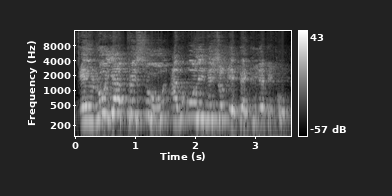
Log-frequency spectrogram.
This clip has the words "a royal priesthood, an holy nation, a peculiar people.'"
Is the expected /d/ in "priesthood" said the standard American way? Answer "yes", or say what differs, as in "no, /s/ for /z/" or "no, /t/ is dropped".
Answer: no, /d/ is dropped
